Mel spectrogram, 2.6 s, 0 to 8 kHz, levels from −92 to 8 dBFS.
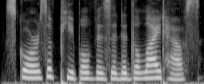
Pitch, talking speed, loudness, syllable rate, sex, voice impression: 210 Hz, 140 wpm, -15 LUFS, 5.0 syllables/s, female, very feminine, young, very thin, tensed, slightly weak, bright, soft, clear, slightly fluent, cute, intellectual, refreshing, sincere, very calm, friendly, reassuring, unique, elegant, slightly wild, very sweet, slightly lively, very kind, modest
